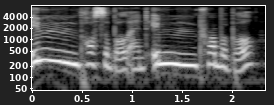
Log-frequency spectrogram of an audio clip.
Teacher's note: with the N changing to the labial nasal M, in front of the labial stop p. So it's not impossible, but impossible.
